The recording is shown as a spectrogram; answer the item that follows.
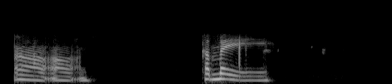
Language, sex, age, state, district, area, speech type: Manipuri, female, 30-45, Manipur, Senapati, urban, conversation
